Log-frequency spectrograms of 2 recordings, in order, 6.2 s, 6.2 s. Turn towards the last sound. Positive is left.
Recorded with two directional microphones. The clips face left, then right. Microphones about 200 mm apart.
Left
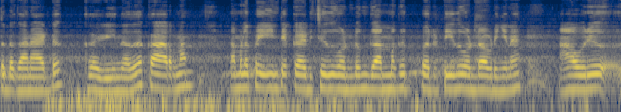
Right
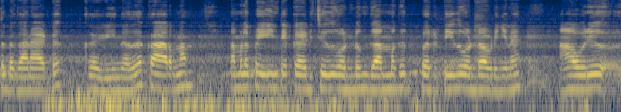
turn(degrees=10)  # may be behind; listen again after turning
